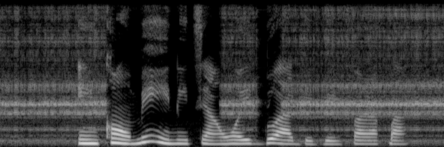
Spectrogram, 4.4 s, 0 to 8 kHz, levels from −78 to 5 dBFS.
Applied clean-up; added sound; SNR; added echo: none; Motor vehicle (road); 12 dB; none.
